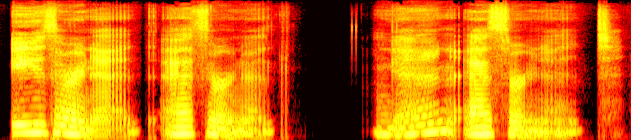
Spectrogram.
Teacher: There's a soft, unvoiced TH sound here.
